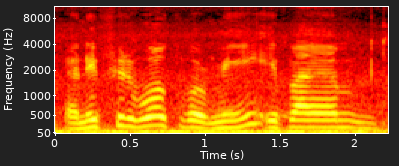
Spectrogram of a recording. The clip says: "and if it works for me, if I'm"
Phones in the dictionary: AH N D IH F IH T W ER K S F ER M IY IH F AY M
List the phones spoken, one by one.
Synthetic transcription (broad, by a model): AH N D IH F IH T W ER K F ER M IY IH F AY M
